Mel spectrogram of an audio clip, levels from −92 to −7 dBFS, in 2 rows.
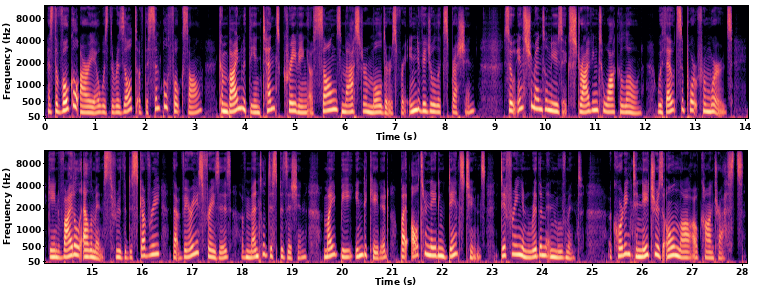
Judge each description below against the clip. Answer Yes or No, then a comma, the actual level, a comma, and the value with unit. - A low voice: No, high, 210 Hz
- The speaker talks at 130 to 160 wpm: Yes, average, 140 wpm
